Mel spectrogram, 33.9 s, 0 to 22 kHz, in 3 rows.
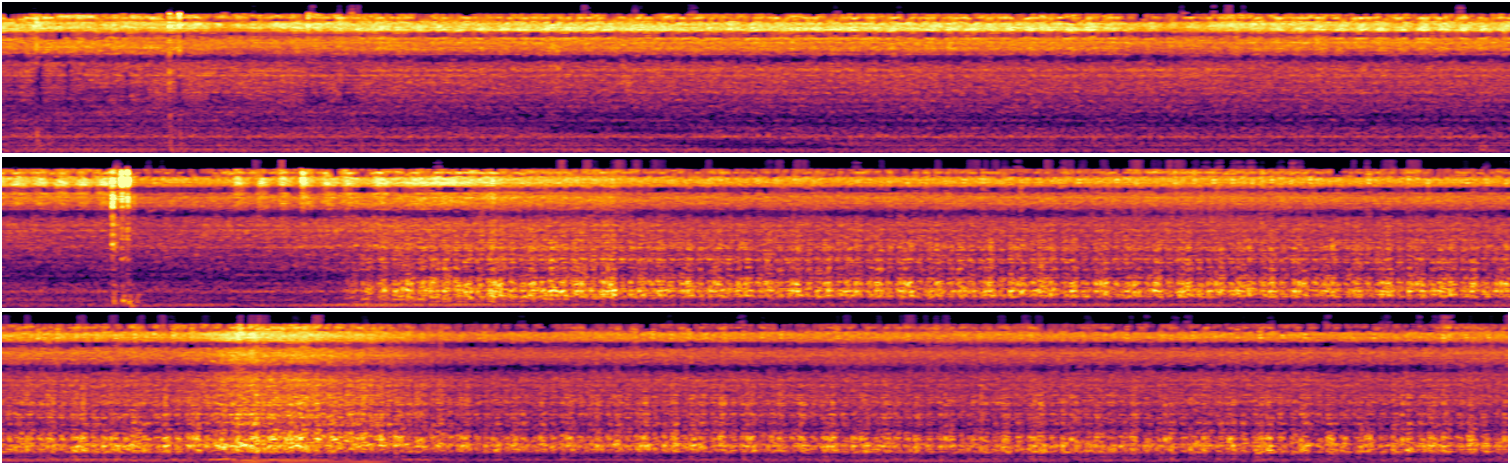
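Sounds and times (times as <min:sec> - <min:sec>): car engine humming: 0:11.1 - 0:33.9
loud rough grinding: 0:13.8 - 0:33.9.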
